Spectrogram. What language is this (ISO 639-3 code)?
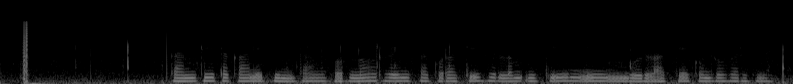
jav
